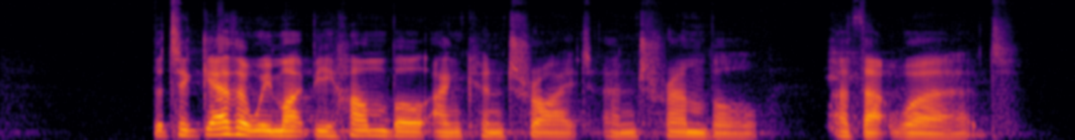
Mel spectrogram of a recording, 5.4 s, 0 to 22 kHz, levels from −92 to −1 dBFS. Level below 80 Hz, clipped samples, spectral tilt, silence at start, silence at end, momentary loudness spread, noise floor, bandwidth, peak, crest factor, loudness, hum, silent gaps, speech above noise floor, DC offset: -80 dBFS; under 0.1%; -6 dB/octave; 0.75 s; 0.35 s; 16 LU; -73 dBFS; over 20 kHz; -6 dBFS; 22 dB; -27 LUFS; none; none; 47 dB; under 0.1%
